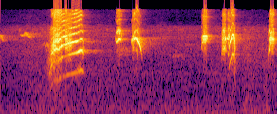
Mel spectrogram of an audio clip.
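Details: A female long-tailed shrike calling to the male opens with a loud harsh rattling burst, followed by a few short squeaky chirps.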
